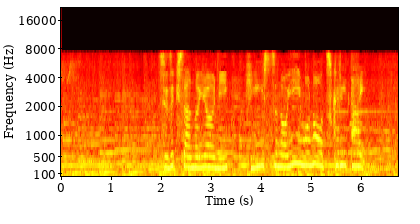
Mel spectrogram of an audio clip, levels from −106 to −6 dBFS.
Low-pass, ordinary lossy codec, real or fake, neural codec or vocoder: 7.2 kHz; AAC, 48 kbps; real; none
